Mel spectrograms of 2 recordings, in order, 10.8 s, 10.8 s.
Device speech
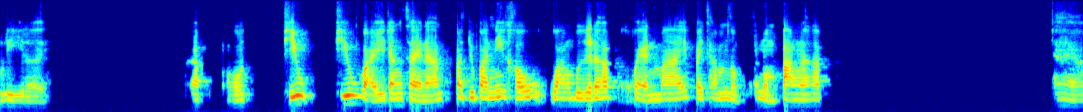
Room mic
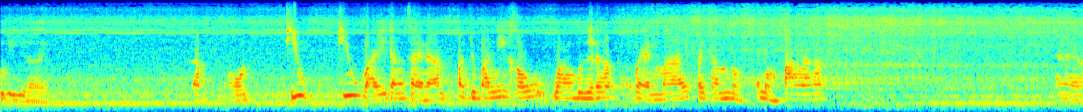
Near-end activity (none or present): none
